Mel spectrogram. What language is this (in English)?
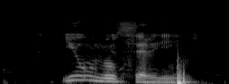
Kabyle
